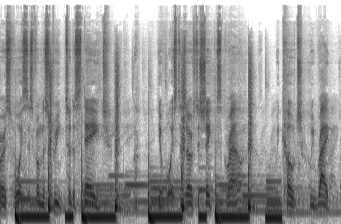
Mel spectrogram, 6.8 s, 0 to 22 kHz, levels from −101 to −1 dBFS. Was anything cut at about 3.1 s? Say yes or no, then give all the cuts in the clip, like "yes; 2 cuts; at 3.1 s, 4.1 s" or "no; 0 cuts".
no; 0 cuts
